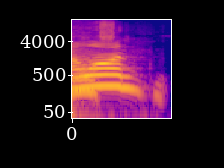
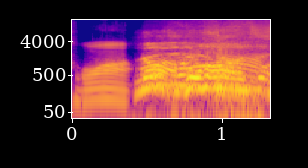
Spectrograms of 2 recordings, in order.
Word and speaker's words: Juan: That's just how it's pronounced. Jan, is there Jan in the room? It's Juan.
